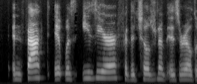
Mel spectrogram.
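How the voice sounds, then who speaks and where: With an unremarkable speaking voice, a woman talks at a moderate pace in a medium pitch and ordinary pitch variation. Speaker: class participant. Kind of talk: reading aloud. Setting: video call.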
